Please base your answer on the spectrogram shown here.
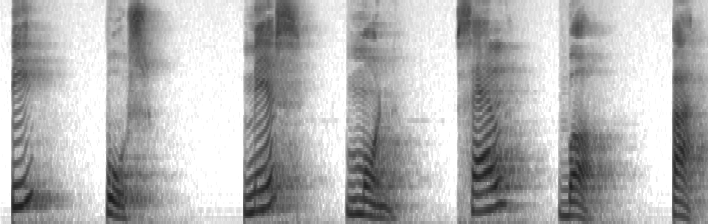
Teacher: Fixeu-vos com anem de les vocals més tancades a la més oberta, que és la A. · Term: vocalisme tònic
